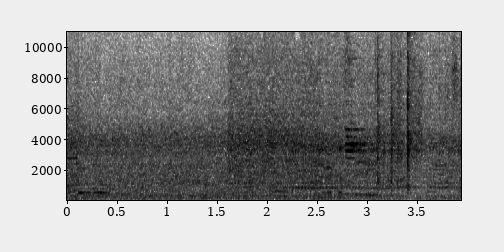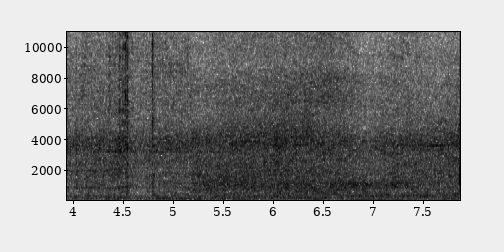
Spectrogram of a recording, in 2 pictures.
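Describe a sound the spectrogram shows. A woman talks briefly across a counter.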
